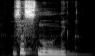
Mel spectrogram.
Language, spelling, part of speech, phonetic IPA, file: Ukrainian, засновник, noun, [zɐsˈnɔu̯nek], Uk-засновник.ogg
- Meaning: founder (one who founds or establishes)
